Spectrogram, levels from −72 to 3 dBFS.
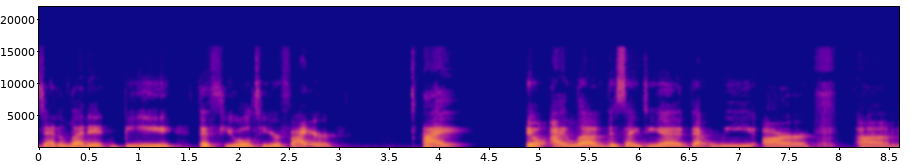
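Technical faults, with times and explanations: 4.07–4.9 s long network dropout: speech smears into a fading buzz, then 0.47 s of silence from likely lost packets; unlike a short glitch, the gap is never recovered.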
